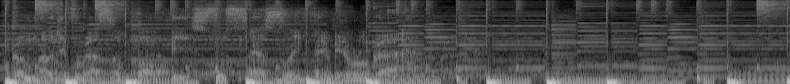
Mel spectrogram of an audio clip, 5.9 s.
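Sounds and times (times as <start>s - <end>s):
remix music: 0.1s - 5.8s.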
